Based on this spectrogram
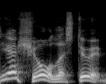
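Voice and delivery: high, bright-voiced yes that drops into a catch; mock eager partners. Partners agreeing to the New York office in a high mock voice. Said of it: "they said".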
